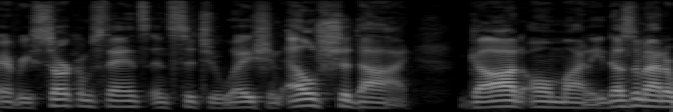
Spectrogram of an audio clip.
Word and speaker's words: Shaddai: If you put it together, you get Shaddai is what it looks like. We pronounce it Shaddai.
